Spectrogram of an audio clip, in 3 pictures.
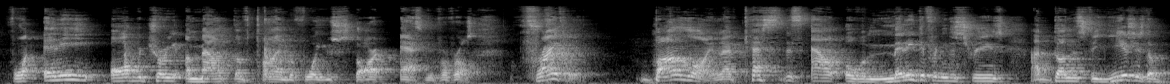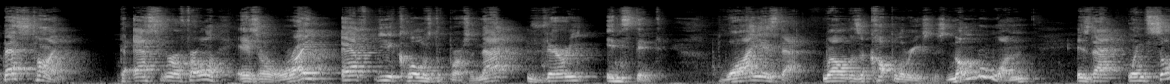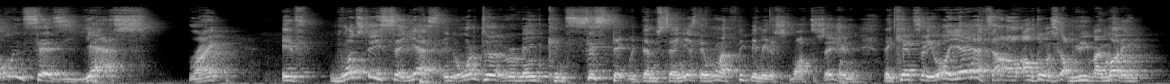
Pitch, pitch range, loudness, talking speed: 165 Hz, 145-215 Hz, -16 LUFS, 180 wpm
